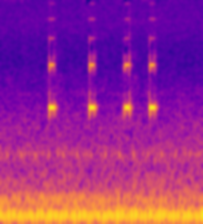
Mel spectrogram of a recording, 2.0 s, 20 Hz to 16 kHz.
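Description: Handheld C110+ OBD2 scan tool giving four short, high beeps as its arrow key is pressed to scroll down a menu. A steady low hum of the car runs underneath.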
